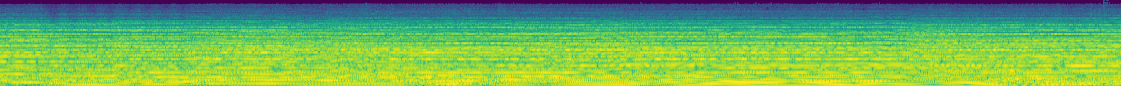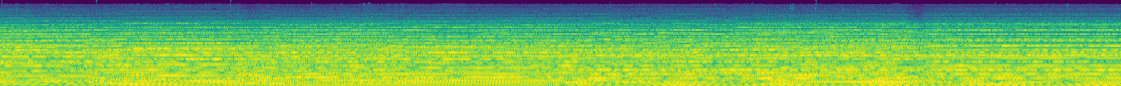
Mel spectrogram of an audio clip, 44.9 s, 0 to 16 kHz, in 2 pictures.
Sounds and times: Organ concert 0:00.0 - 0:44.8

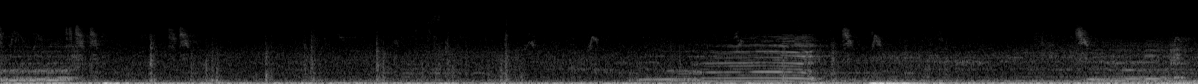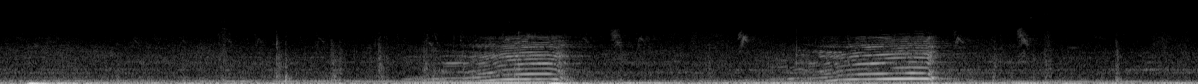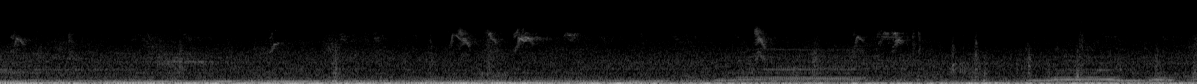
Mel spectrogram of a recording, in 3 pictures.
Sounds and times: constantly loud mooing cow 0:00.0 - 0:00.9
Cars passing by in the nearby street 0:00.0 - 0:35.9
birds chirping 0:00.0 - 0:35.9
constantly loud mooing cow 0:06.3 - 0:08.4
constantly loud mooing cow 0:10.6 - 0:12.4
constantly loud mooing cow 0:16.0 - 0:18.2
constantly loud mooing cow 0:19.4 - 0:22.3
constantly loud mooing cow 0:31.1 - 0:32.9
constantly loud mooing cow 0:34.2 - 0:35.9

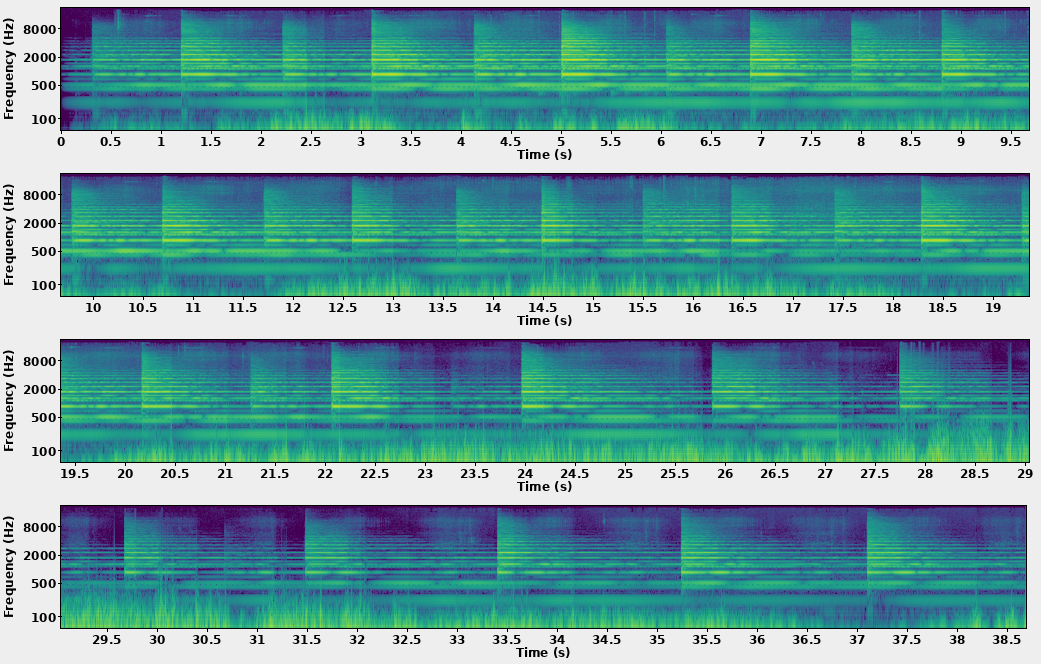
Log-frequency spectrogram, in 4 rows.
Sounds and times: Church bells 0:00.0 - 0:38.6
heavy October winds 0:00.3 - 0:36.5

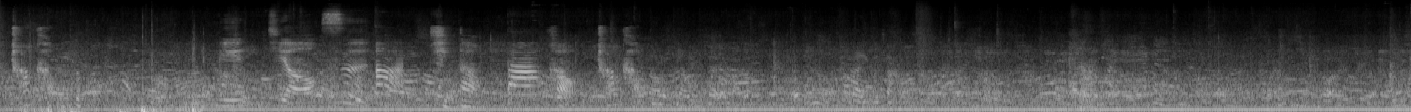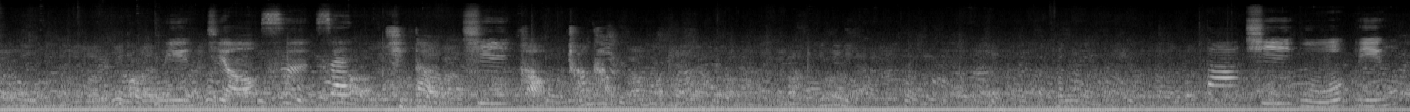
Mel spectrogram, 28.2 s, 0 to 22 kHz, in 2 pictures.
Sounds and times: Counter broadcasting 0:26.2 - 0:28.0

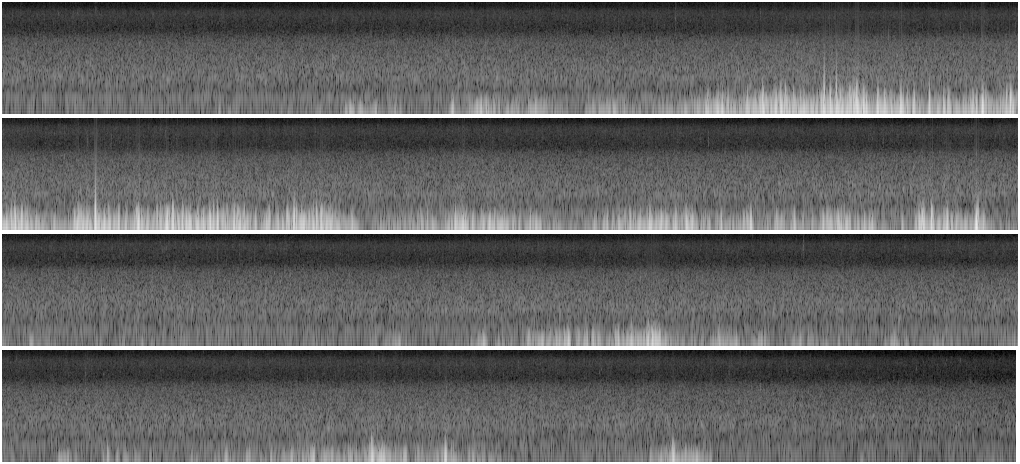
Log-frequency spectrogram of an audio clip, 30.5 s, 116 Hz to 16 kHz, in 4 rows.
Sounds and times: Creek 0:00.0 - 0:30.4
wind noise 0:02.5 - 0:15.6
wind noise 0:18.8 - 0:22.0
wind noise 0:23.2 - 0:26.6
wind noise 0:27.6 - 0:28.2

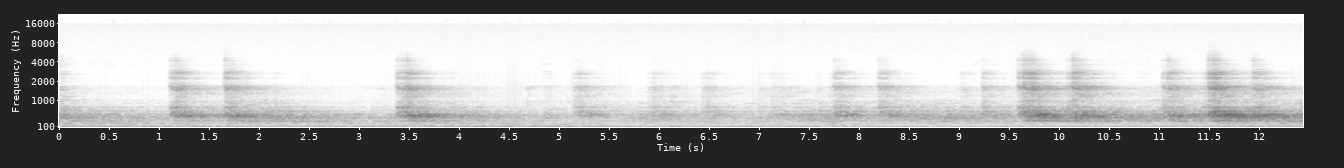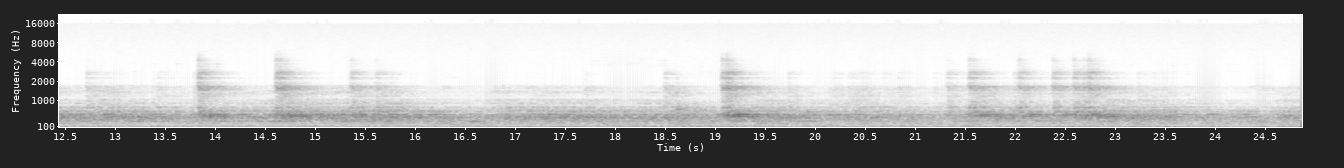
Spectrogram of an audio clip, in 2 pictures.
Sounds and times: abandoned metallic building 0:00.0 - 0:24.8

